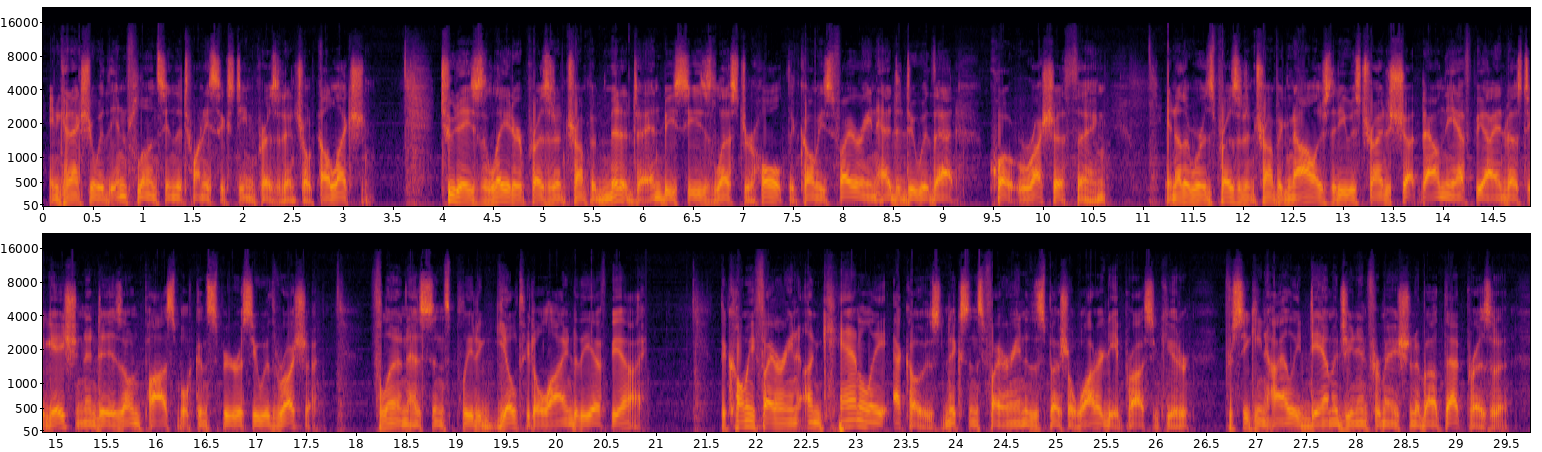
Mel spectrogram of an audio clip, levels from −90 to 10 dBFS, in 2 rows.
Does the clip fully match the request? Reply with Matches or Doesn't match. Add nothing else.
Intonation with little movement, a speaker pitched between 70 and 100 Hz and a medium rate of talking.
Matches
